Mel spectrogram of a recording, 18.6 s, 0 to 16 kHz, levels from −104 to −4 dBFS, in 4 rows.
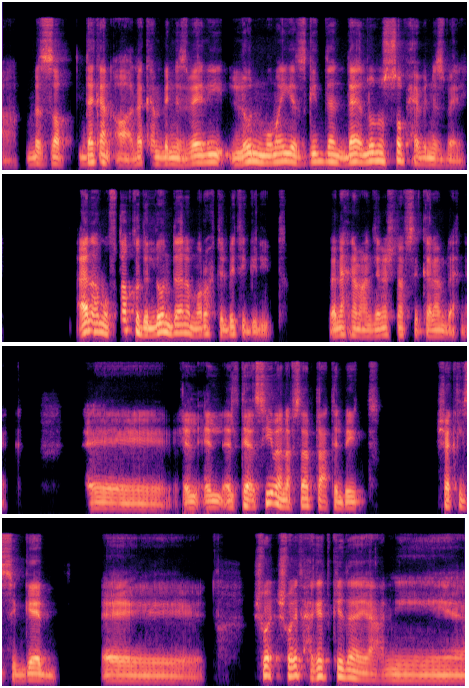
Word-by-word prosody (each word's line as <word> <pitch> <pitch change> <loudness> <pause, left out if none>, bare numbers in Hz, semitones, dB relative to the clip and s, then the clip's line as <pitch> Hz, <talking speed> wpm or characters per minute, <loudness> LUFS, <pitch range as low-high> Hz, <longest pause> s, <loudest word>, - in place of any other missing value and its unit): آه 70 - -16
بالضبط - - -1
ده - - +3
كان - - +1
آه - - -3
ده - - 0
كان 100 -2 -5
بالنسبة 95 +3 +2
لي 120 +1 +1
لون 110 +10 +3
م‍ُميَّز 115 -2 +3
جدًا 130 0 0
ده 120 +4 +4
لون 140 +4 +3
الصبح 140 +2 0
بالنسبة 90 -6 -4
لي. - - -14 0.8
أنا 160 -1 +8
مُفتقد 155 0 +1
اللون 140 +5 +5
ده 140 - +3
لما 110 -7 -1
رُحت 125 - -4
البيت 115 +2 -4
الجديد. 75 -6 -9 0.5
لأن 105 - +1
إحنا 110 -2 -3
ما 95 - -1
عندناش 100 +5 -3
نفس 110 - -6
الكلام 90 -1 -3
ده - - -7
هناك. - - -21 0.7
آآ - - 0 0.9
ال 95 +1 -1
ال 100 0 0
التقسيمة 105 - +2
نفسها 110 +3 +1
بتاعة 120 - -4
البيت، 95 +1 -3 0.6
شكل - - 0
السِّجاد. 90 -1 +1 0.5
آآ 80 -4 -2 0.5
شوي 165 0 +3
شوية 155 +1 +2
حاجات 145 0 0
كده 135 -4 +1
يعني 85 -4 -3
100 Hz, 155 wpm, -24 LUFS, 85-125 Hz, 0.9 s, أنا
